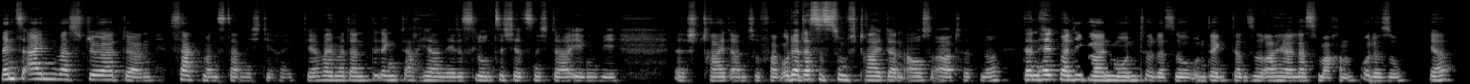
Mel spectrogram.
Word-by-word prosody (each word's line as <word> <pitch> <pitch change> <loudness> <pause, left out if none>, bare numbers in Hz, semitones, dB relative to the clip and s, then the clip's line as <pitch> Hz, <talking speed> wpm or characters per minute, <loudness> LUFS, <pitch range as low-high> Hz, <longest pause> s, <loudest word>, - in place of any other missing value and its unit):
wenn's 255 +3 +4
einen 250 0 +3
was 225 -1 0
stört, 215 -2 0
dann 175 -1 -2
sagt 215 -2 -1
man's 175 -2 -2
dann 170 -1 -5
nicht 170 0 -11
direkt, 170 +1 -14
ja, 185 +1 -4
weil 200 -1 +1
man 195 0 0
dann 190 -1 -2
denkt: 200 -1 -3
„Ach 195 -1 -5
ja, 185 0 -1
ne, 180 0 -1
das 180 0 0
lohnt 185 -2 -2
sich 195 0 -1
jetzt 180 -1 -1
nicht, 180 0 -6
da 175 -1 0
irgendwie 175 -1 -3 0.5
äh, 180 - -7
Streit 180 0 -2
anzufangen 175 0 -4
oder 220 +2 +6
dass 220 0 +7
es 200 -3 +8
zum 215 -1 +1
Streit 195 -1 -1
dann 175 -2 -1
ausartet“, 180 -1 -3
ne? 180 +2 -5 0.2
Dann 215 -1 +4
hält 220 +1 +6
man 215 -2 +6
lieber 210 -3 +2
'n 195 +1 +4
Mund 190 0 +1
oder 175 -4 -1
so 170 0 0
und 180 +2 -5
denkt 180 0 -1
dann 175 -1 -2
so: 185 0 -2
„Ah 180 0 +3
ja, 180 -1 +3
lass 175 0 0
machen 165 0 -4
oder 175 -1 -1
so.“ 170 +2 -6 0.2
Ja. 200 +4 -2
185 Hz, 225 wpm, -25 LUFS, 175-200 Hz, 0.5 s, es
